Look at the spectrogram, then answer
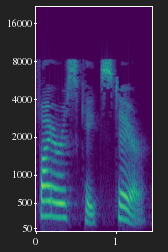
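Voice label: "fire escape stair", English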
